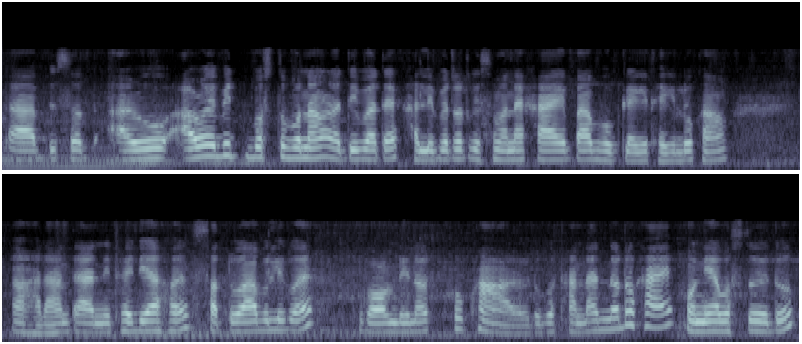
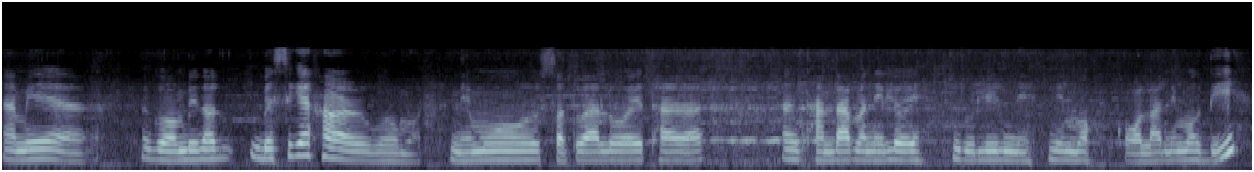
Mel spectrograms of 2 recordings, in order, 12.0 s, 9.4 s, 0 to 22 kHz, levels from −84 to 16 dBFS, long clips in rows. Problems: constant background noise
